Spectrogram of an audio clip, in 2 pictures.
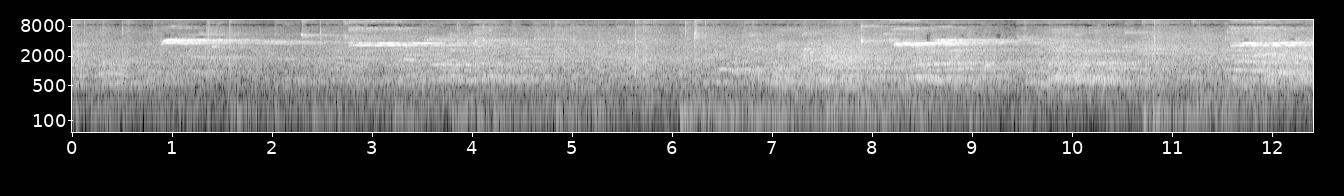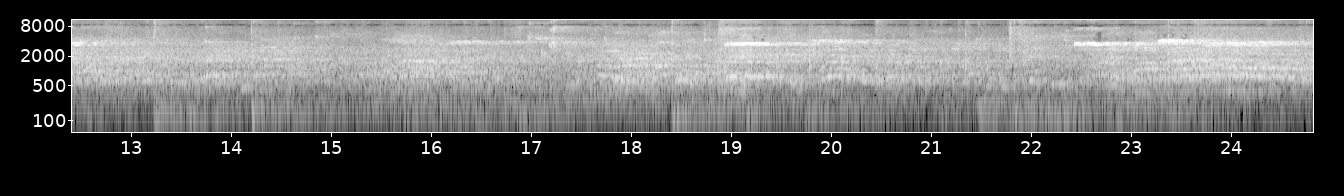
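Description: A referee's whistle blows in short, shrill blasts.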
